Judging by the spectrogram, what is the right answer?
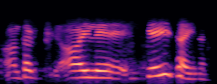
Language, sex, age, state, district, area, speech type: Nepali, female, 60+, West Bengal, Kalimpong, rural, conversation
